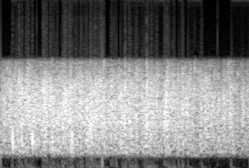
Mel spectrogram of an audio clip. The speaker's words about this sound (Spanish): Y la aplaudimos de todo corazón.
